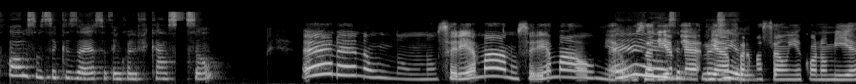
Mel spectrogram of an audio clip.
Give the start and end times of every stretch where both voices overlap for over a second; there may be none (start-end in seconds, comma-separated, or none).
6.0-7.6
